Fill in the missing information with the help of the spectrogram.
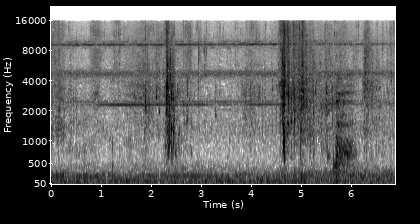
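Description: Rain-swollen pond overflow water running through a shallow channel past a wire-mesh fish trap, a steady trickle, with two sharp short sounds about two and a half and nearly five seconds in as the trap is handled.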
